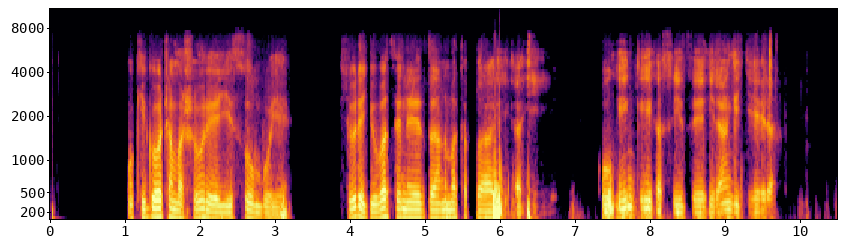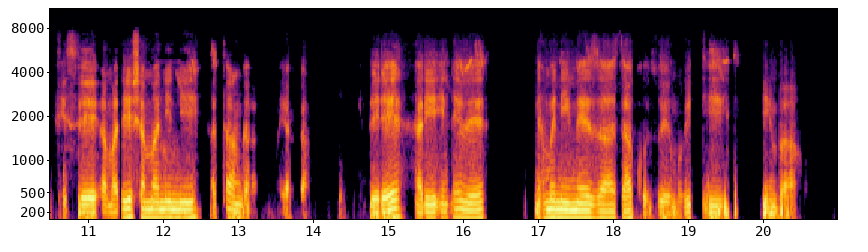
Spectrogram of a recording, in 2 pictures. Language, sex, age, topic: Rundi, male, 36-49, education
